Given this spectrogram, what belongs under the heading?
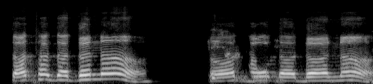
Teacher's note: હવે દાંતને અડતા વ્યંજનો છે ને એ દંત્ય વ્યંજન કહેવાય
